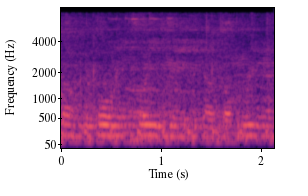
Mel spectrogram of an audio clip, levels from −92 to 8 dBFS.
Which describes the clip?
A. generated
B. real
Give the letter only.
B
